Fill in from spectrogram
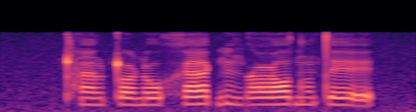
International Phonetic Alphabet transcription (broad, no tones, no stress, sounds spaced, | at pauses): ʈʰ æ̃ l ʈ ɒ ɳ o x æ ɠ ĩ ɡ ʕ ɒ d ũ t e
